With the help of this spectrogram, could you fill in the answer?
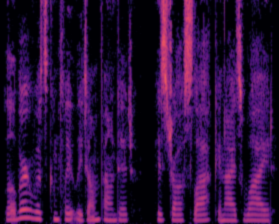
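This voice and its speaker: A woman's voice: medium pitch, steady tone, normal speed, creaky, mellow, no room sound. A woman narrating fan fiction expressively from a script, as in an audiobook.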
